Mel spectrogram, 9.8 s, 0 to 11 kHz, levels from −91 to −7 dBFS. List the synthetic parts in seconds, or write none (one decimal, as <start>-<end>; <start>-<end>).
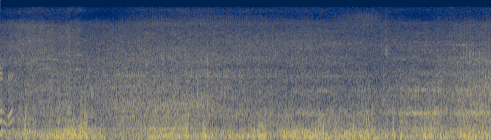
0.6-1.4; 7.5-9.1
